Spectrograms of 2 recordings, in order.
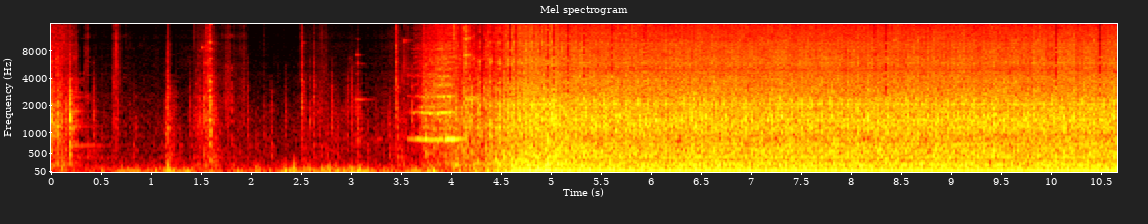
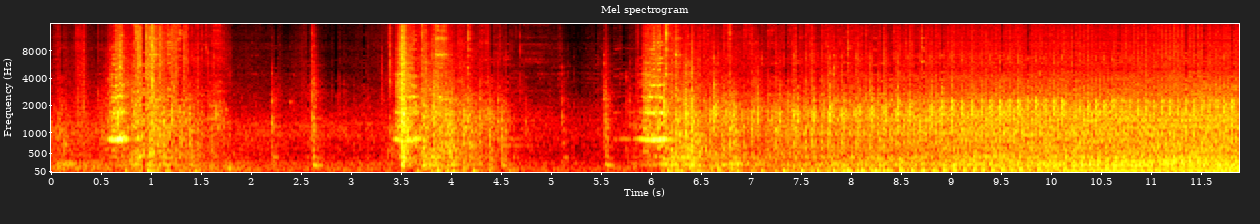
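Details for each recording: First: Poulan Pro lawn mower after fixing a missing throttle spring: a few rattles, then it catches and settles into a steady, even single-cylinder run with no misses or surging. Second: Poulan Pro mower that had been sitting, fitted with the wrong air box and no air filter: after a few pulls it runs ragged and uneven instead of idling cleanly. Cause: the throttle spring was left off.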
